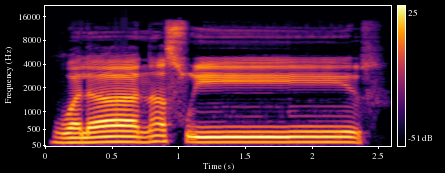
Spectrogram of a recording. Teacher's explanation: Pronounce sod with thicker voice because it is a mustaliya letter, and stretch madde ariz at the end of this word.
